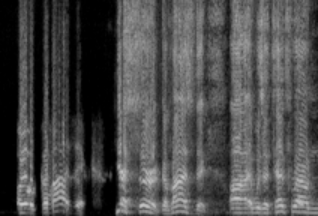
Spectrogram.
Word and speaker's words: Gvozdyk: when he went up against, and hopefully I'm pronouncing this right, Gvozdyk. Am I saying it right? Oh, Gvozdyk. Yes, sir, Gvozdyk.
